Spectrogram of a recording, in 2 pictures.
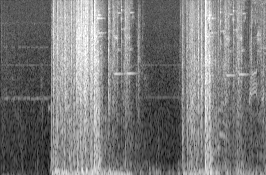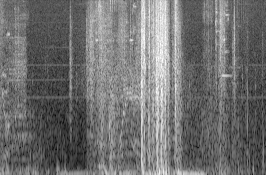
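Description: Bursts of rapid gunfire ring out loudly.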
